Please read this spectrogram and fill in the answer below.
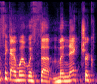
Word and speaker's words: Manectric: Just look, if the first part of its name comes from the word maneuver instead of mane, then the pronunciation Monectric makes sense. Maneuver, Monectric.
